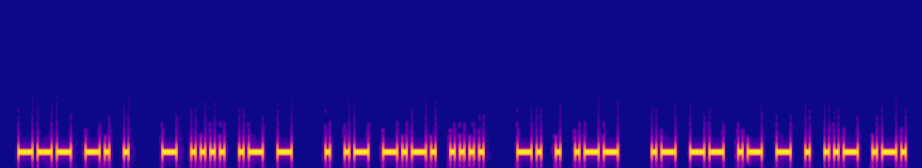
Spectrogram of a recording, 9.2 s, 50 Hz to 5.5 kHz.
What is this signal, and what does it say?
Morse code, heard as a keyed tone, about 25 wpm, 600 Hz. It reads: ONE THAT EACH NEW AMATEUR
